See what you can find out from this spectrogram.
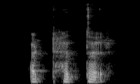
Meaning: seventy-eight
- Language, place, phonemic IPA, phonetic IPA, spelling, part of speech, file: Hindi, Delhi, /əʈʰ.ɦət̪.t̪əɾ/, [ɐʈʰ.ɦɐt̪̚.t̪ɐɾ], अठहत्तर, numeral, LL-Q1568 (hin)-अठहत्तर.wav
